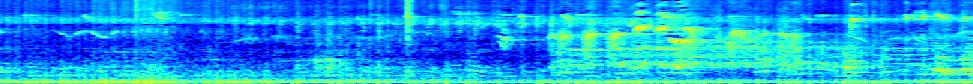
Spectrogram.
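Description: Birds chirping and calling, a few scattered chirps at first, then a busier run of calls from about four seconds in, over a steady low hum.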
